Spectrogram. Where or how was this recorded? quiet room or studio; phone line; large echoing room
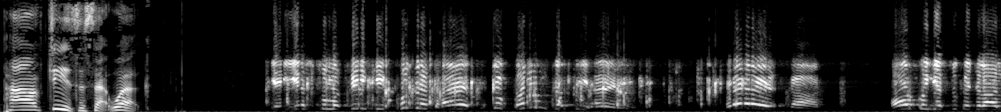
phone line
